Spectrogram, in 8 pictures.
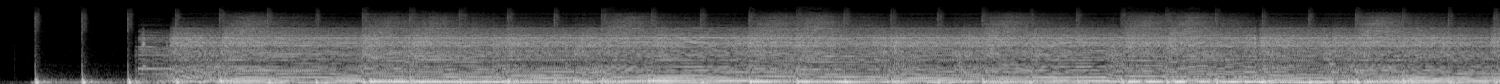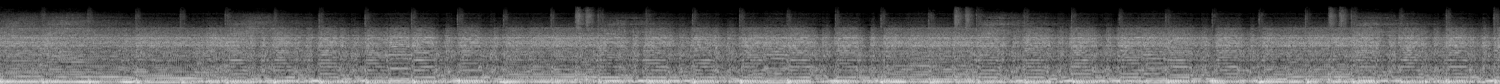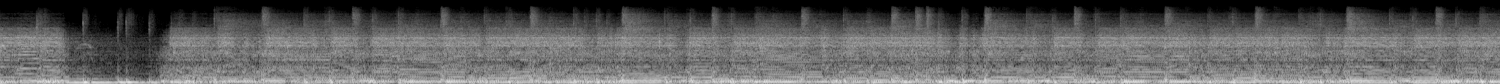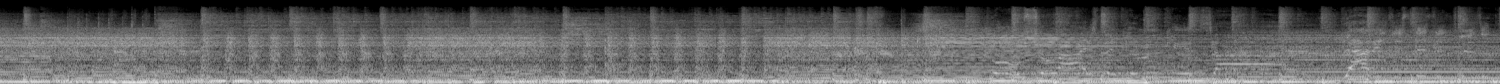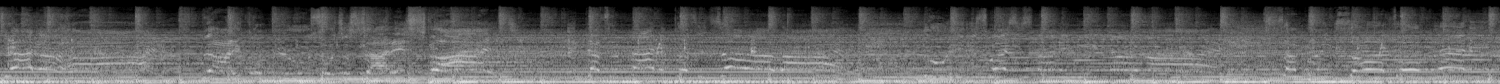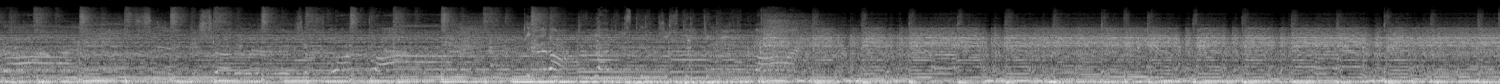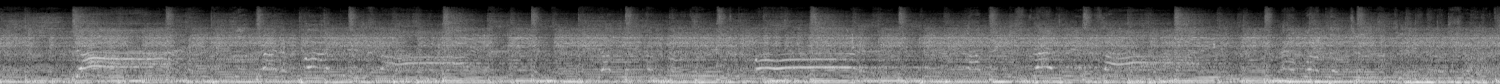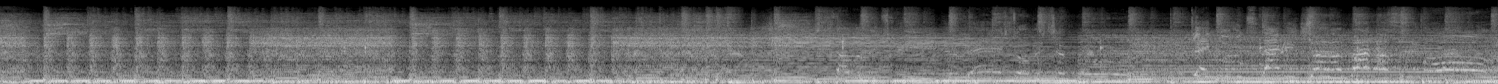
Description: Žánr: Metal/HC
